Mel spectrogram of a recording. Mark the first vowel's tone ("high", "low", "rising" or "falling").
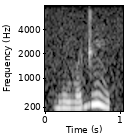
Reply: low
